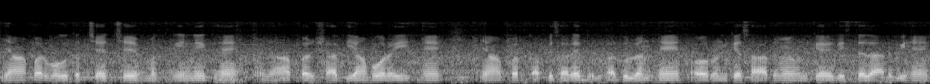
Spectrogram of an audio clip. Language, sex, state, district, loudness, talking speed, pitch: Hindi, male, Rajasthan, Bikaner, -16 LUFS, 180 wpm, 100 Hz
